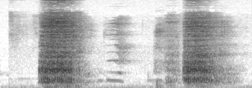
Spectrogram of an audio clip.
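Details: A Friesian horse, annoyed by a rascally companion horse, lets out two loud, harsh, noisy squealing bursts about two seconds apart, with a faint higher tone between them.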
